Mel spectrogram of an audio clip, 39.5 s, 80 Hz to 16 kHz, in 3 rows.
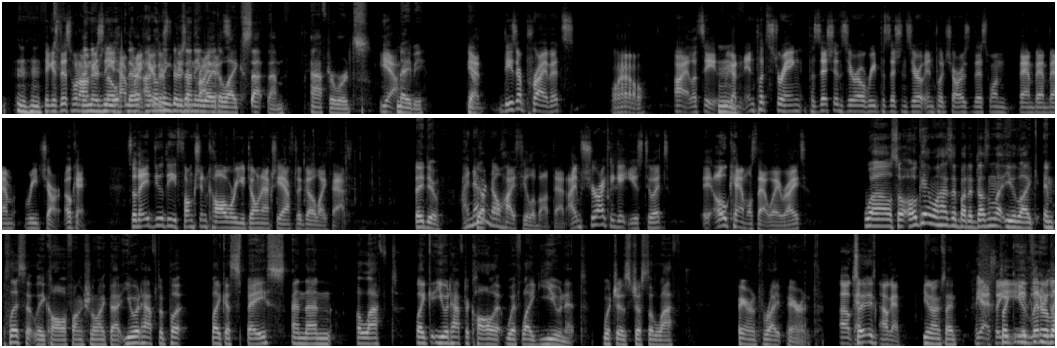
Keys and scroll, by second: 0.0-1.5 typing, 3.8 ctrl+c, 4.7-5.2 typing, 5.8 ctrl+c, 6.9-9.6 typing, 14.6-20.8 typing, 22.1 j, 22.5 j, 37.8 ctrl+c, 38.1-38.5 typing, 39.1 ctrl+c.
